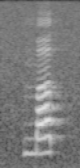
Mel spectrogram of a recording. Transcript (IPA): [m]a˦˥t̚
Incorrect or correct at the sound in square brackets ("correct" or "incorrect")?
correct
